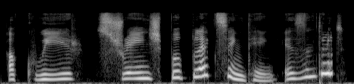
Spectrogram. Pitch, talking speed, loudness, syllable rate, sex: 275 Hz, 120 wpm, -16 LUFS, 3.4 syllables/s, female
